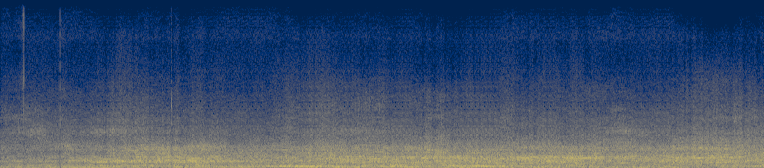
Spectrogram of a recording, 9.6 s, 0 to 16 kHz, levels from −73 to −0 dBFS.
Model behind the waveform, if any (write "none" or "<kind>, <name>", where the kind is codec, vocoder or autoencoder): codec, SNAC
